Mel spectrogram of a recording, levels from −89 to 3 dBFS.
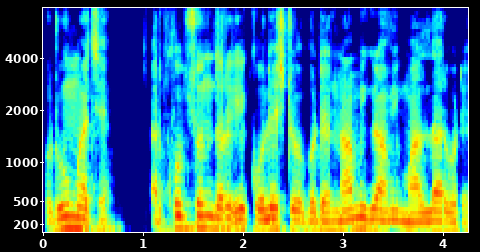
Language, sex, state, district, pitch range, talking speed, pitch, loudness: Bengali, male, West Bengal, Malda, 120-140 Hz, 185 wpm, 130 Hz, -17 LUFS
